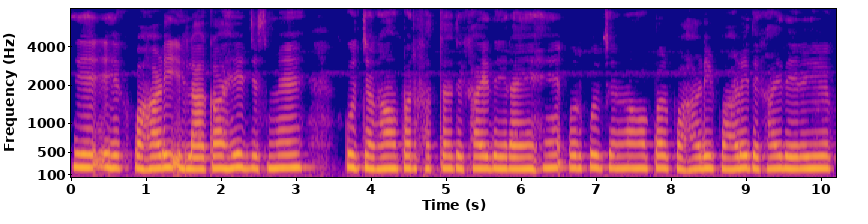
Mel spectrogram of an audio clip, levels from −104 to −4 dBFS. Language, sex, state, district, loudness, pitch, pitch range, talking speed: Hindi, female, Bihar, Gopalganj, -28 LUFS, 215 Hz, 210-220 Hz, 135 wpm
